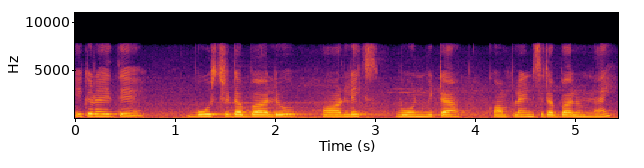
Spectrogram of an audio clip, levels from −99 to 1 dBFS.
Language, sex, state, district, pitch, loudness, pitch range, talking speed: Telugu, female, Telangana, Hyderabad, 210 Hz, -17 LUFS, 200-220 Hz, 100 wpm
